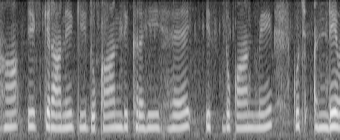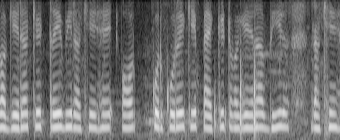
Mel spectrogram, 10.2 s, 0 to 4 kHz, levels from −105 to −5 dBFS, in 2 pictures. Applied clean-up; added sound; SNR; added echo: none; Writing; 16 dB; none.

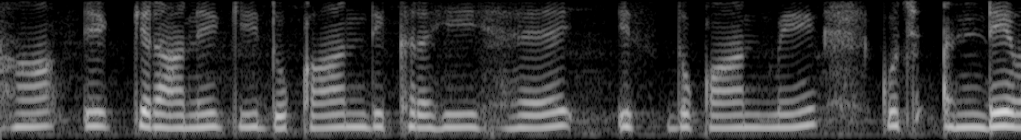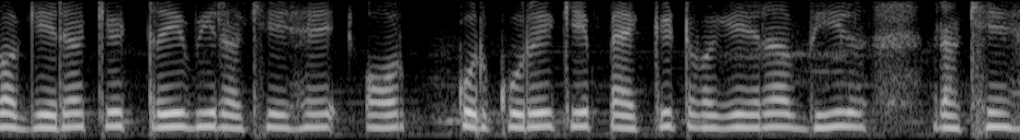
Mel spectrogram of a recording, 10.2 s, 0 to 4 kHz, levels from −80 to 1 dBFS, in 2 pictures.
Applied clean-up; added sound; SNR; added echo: none; none; none; none.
